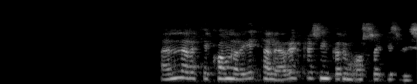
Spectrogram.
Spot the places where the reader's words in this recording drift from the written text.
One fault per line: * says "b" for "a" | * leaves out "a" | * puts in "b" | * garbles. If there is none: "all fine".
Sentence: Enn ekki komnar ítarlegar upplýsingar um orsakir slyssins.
* puts in "eru"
